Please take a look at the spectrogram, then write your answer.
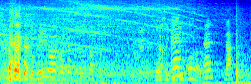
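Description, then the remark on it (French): A steady, whooshing air blower inflates two balloons with air, calibrating both to the same size, with a whining tone that slowly drops in pitch, while people talk over it and a sharp knock lands near the end. “C'est gonflé à l'air et calibré, elle calibre les deux ballons à la même taille.”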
